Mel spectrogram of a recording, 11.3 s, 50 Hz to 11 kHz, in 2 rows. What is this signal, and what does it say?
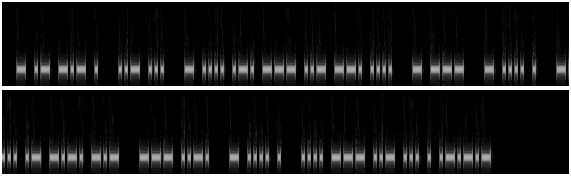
Morse code, heard as a keyed tone, about 40 wpm, 700 Hz. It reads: TAKE US THROUGH TO THE BACK OF THE HOUSE.
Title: Sentences from Top 1000 Words - Review Part 1 - 40wpm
